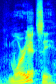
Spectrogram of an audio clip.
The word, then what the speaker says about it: Maurizi: Maurizi. – Maurizi, yes.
